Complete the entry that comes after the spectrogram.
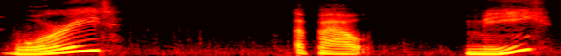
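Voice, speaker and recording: An actor voicing a gentle, earnest young boy in a video game, speaking in a soft, hesitant, thoughtful way. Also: mid-range voice, huge pitch swings, very slow, a little hiss or hum, exaggerated voice. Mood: apologetic, moved.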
